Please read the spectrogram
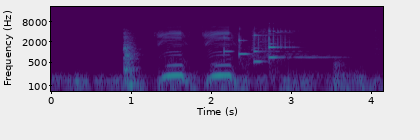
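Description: A knock about a second in, then a short electronic jingle like a phone ringtone or alert: two arching pitched notes followed by a few steady beeping tones that step in pitch.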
